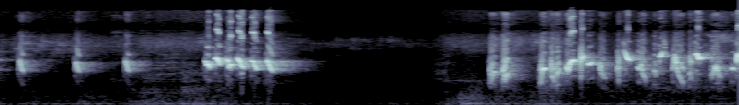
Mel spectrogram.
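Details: Yellow-vented bulbul female calling the male, sung as a lure: three short chip notes, a brief buzzy trill, a pause, then lively jumbled chattering and warbled notes.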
